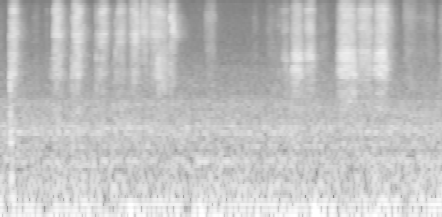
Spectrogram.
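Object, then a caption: Graphite pencil on paper sheet. A graphite pencil is drawn across a large, flat white paper sheet resting on a wooden table in long strokes. The result is a series of bright, high scratching bursts over a steady low hum.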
